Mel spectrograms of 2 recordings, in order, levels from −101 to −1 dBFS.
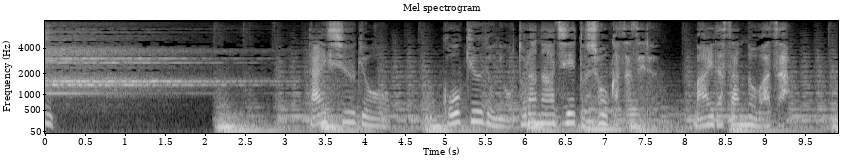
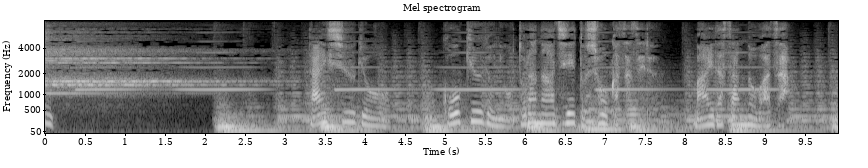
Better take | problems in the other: first | background sound (Wind instrument, woodwind instrument); 13 dB below the speech

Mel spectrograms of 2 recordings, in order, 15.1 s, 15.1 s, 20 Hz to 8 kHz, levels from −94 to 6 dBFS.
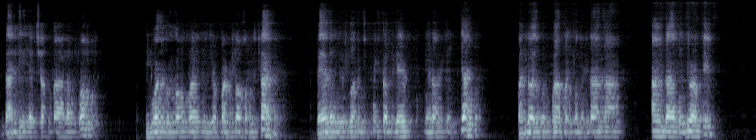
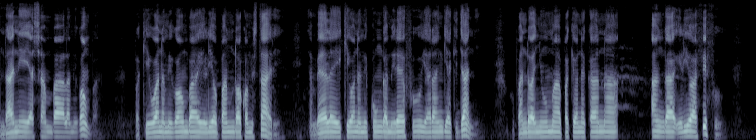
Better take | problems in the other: second | noise reduction (neural mask model DeepFilterNet 3)

